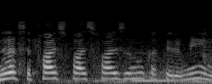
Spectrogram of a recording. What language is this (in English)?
Portuguese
